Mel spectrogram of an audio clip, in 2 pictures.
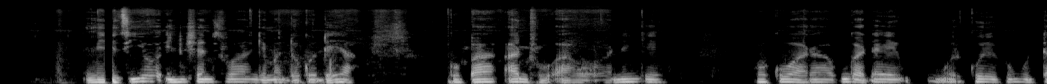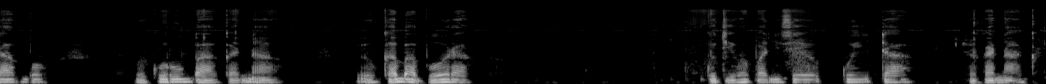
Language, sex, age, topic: Ndau, female, 18-24, health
